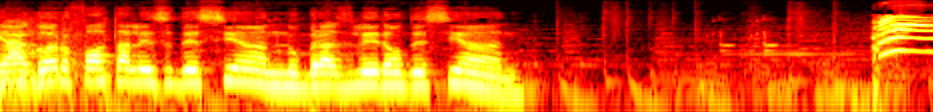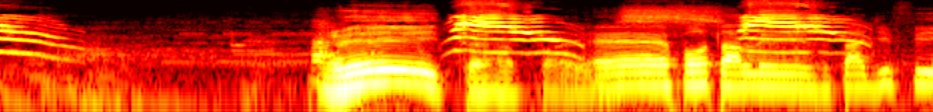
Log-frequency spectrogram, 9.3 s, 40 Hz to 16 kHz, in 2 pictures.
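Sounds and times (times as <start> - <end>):
speech: 0.0 - 2.7, 6.2 - 9.3
high-pitched kitten meow: 4.4 - 5.2, 6.8 - 7.7, 8.3 - 9.1.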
